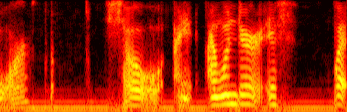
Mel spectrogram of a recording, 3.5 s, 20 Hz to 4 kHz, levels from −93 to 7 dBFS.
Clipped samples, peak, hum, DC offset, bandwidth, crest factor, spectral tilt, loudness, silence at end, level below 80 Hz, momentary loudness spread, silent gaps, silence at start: under 0.1%; -2 dBFS; 60 Hz at -40 dBFS; under 0.1%; 4 kHz; 20 dB; -10.5 dB/octave; -21 LUFS; 0 s; -40 dBFS; 19 LU; none; 0 s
